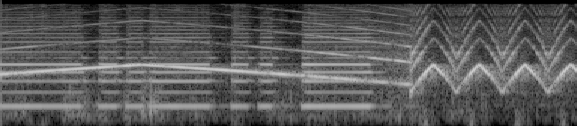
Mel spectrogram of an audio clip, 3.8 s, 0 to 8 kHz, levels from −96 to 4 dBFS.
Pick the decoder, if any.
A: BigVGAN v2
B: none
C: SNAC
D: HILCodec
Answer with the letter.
B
